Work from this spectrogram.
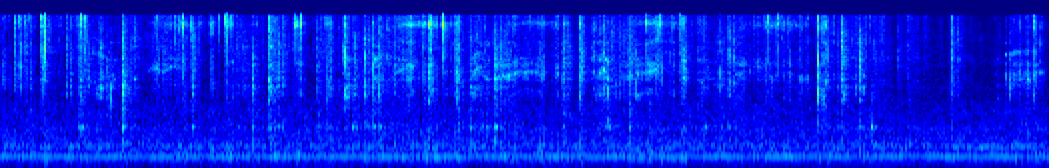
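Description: A solid oval cream-colored soap bar with a thin bronze outer layer is held in a hand and scraped and carved with a utility knife, sending flaky chips falling off. The result is a quiet, dense stream of bright, dry scratching and crackling with many tiny ticks, over a steady low hum.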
